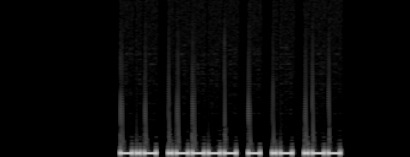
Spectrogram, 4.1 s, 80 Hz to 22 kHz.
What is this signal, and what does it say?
Morse code, heard as a keyed tone, about 31 wpm, 700 Hz. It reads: K1TAW
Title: USA Call Signs - 5 Characters - 3x Character Spacing - 30wpm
